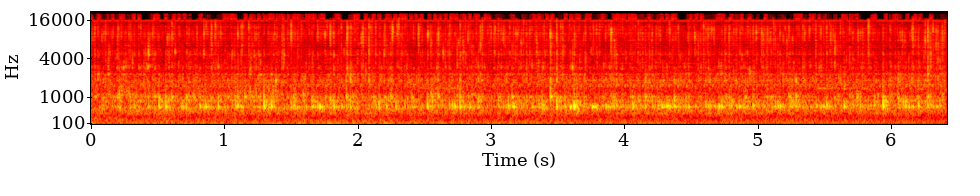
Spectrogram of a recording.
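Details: Classic Keurig K60/K65 after cleaning nozzle and pump blockage; quiet steady trickle into the cup with soft gurgles, pump not straining, then refilling internal reservoir — normal brewing, fixed.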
